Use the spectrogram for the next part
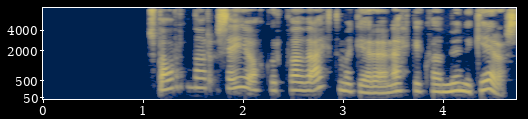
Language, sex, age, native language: Icelandic, female, 30-39, Icelandic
